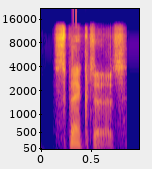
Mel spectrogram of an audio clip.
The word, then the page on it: spectate: British English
